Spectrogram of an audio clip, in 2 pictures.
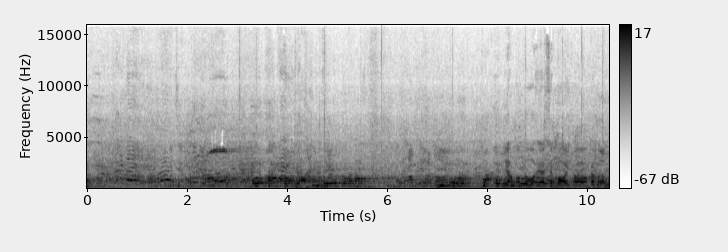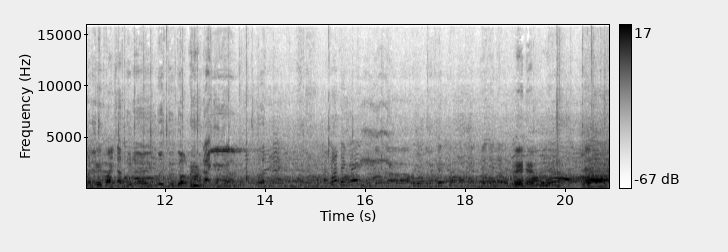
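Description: A large outdoor crowd cheers and shouts loudly throughout.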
